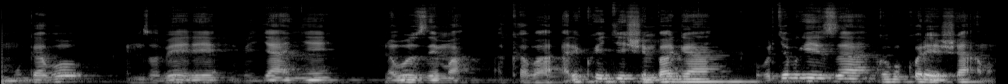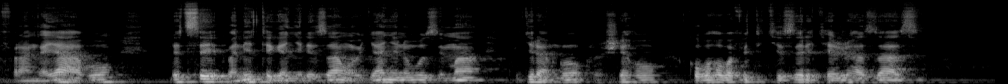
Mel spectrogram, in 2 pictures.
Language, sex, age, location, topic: Kinyarwanda, female, 18-24, Huye, health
